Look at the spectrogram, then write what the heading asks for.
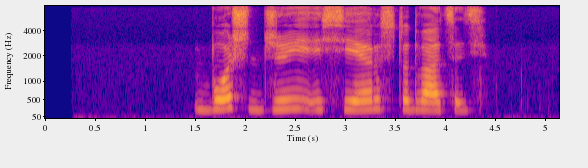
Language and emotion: Russian, neutral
